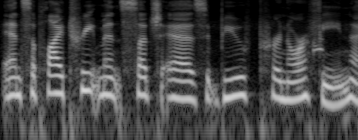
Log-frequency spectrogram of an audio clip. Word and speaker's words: buprenorphine: Is it buprenorphine? – Buprenorphine, yes.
